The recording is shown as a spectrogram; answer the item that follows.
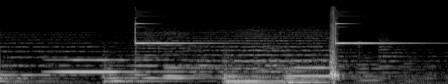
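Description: Background music with two bright bell-like dings laid over it, the first about a second and a half in and a louder one near the end, each ringing on as a long high tone.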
